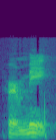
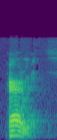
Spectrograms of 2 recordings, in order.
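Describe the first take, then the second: First: "Permit" with weak first syllable, loud falling MIT; stress on second syllable. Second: "Permit" with high, loud PER, falling away; stress on first syllable. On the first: Teacher reads verbs for practice, "Permit" stressed on MIT. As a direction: say "Permit" as per-MIT, the verb. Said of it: "second part of the word takes". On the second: Teacher reads nouns for practice, "Permit" stressed on PER. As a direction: say "Permit" as PER-mit, the noun. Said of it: "How will they sound if they are noun". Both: Shown as a demonstration.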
